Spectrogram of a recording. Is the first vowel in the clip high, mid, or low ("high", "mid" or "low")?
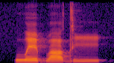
mid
